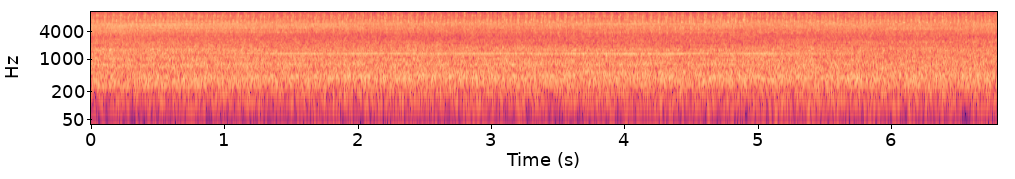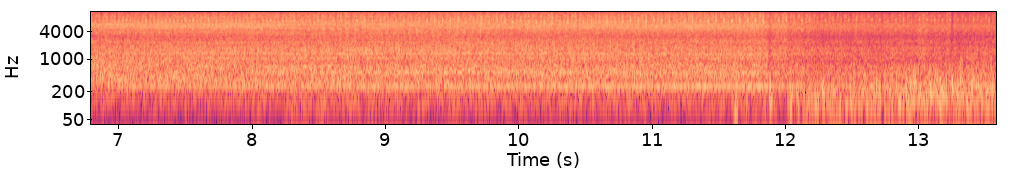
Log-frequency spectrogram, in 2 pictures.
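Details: Audi A6 4F 3.0 TFSI at standstill idle, phone microphone above the engine: busy even idle with fine rapid ticking over the engine hum; ticking from the engine top, cause unknown.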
